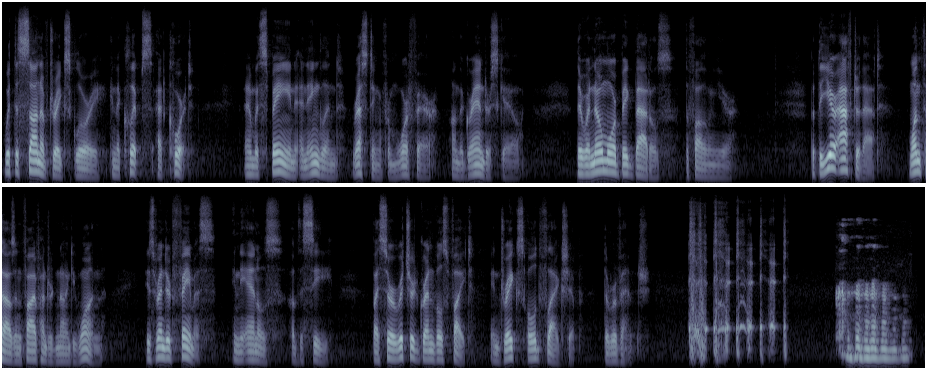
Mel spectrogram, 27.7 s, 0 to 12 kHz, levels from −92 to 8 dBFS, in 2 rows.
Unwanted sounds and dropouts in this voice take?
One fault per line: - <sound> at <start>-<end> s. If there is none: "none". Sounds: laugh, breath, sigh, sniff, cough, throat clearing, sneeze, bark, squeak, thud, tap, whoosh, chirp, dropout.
- cough at 24.1-25.7 s
- laugh at 26.4-27.5 s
